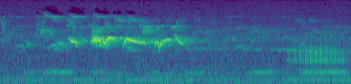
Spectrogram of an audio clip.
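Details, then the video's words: Short burst of white-rumped shama song, used to coax a stressed bird into singing. A loud run of rich, fluty whistles is followed by quieter chatter and a soft buzzy tone. "PANCINGAN MURAI BATU STRESS MALAS BUNYI"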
